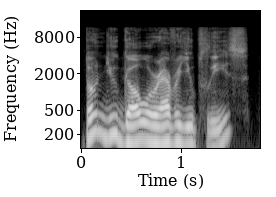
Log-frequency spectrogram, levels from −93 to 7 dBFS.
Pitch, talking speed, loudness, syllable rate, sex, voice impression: 155 Hz, 200 wpm, -15 LUFS, 5.5 syllables/s, male, masculine, adult-like, slightly cool, slightly refreshing, sincere, friendly, slightly kind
